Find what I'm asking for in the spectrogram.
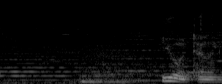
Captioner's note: birds singing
